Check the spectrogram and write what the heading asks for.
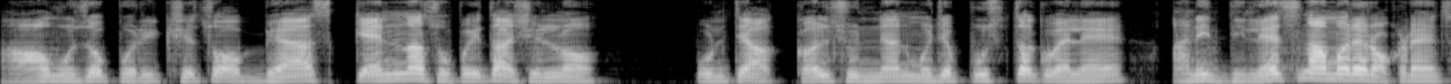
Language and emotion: Goan Konkani, angry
